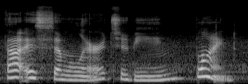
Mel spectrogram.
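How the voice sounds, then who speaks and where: A woman's voice: on the high side, animated, slow, a bit bright, a little hiss or hum. A woman reading an educational children's book aloud, explaining things directly to young listeners. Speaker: audiobook reader.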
